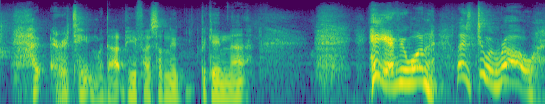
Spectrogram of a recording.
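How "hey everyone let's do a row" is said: fake, pitched-up American alpha-male accent. Leading a rowing cooldown, the speaker suddenly tries a put-on American alpha-male accent. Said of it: "the American accent is just purely because that's how I see the alpha male thing".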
